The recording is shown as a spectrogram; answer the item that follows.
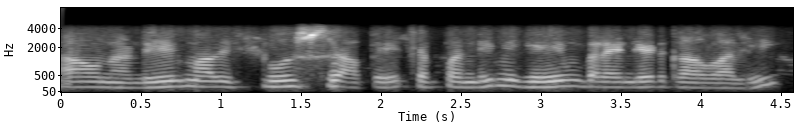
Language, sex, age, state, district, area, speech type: Telugu, male, 60+, Telangana, Warangal, urban, conversation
